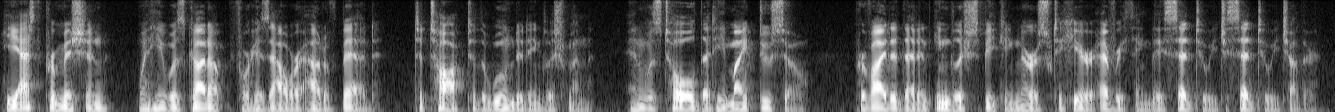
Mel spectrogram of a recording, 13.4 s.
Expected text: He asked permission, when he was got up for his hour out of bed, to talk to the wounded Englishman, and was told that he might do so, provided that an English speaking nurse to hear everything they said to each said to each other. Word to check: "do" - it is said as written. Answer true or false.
true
